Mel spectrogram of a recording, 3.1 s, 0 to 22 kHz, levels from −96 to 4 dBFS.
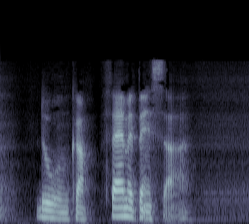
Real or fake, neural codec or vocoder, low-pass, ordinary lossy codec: fake; codec, 16 kHz, about 1 kbps, DyCAST, with the encoder's durations; 7.2 kHz; MP3, 32 kbps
